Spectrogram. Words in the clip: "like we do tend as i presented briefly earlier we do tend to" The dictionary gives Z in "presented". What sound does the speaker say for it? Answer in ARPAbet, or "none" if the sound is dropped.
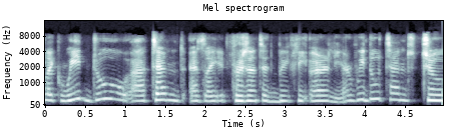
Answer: Z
